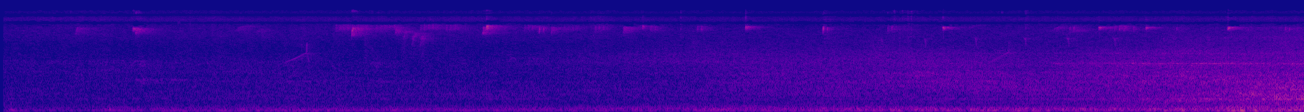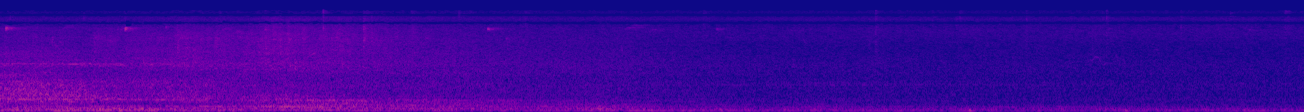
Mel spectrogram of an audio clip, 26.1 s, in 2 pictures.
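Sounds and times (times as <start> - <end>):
small birds chirping: 21.7 - 25.4.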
